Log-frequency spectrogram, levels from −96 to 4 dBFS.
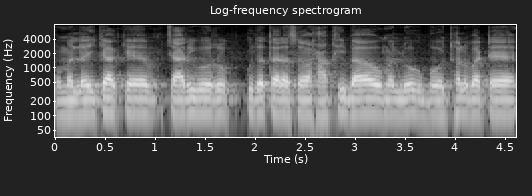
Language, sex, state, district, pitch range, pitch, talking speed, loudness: Bhojpuri, male, Bihar, Muzaffarpur, 110-115 Hz, 110 Hz, 180 wpm, -15 LUFS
